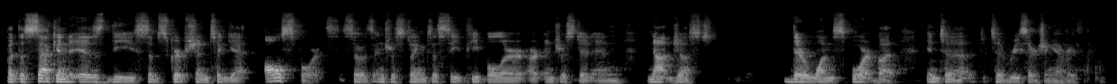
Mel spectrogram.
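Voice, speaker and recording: Low-voiced man explaining informally. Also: steady tone, normal speed, fairly bright tone. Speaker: guest website professional. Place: virtual meeting on video call. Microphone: video call.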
